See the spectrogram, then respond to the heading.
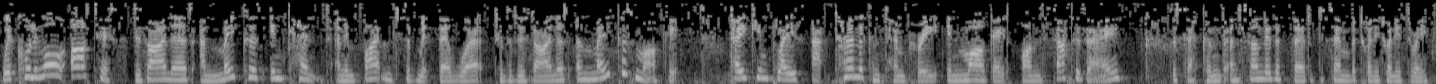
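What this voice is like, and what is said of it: Formal newsreader-style journalist voice. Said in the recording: “I can say this in my best journalism voice”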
